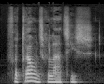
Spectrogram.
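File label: "vertrouwensrelaties", Dutch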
